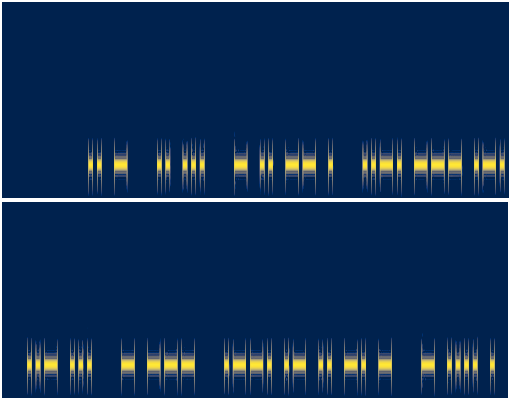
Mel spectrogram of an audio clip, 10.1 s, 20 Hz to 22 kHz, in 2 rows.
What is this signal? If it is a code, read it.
Morse code, heard as a keyed tone, about 28 wpm, 700 Hz. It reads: IT IS TIME FOR US TO PAINT THE
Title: Sentences from Top 1000 Words - Review Part 6 - 28wpm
